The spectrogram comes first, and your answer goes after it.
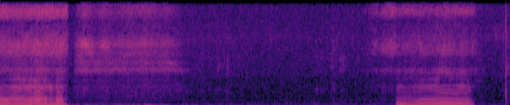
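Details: Sleeping pug, said to sleep a lot lately, perhaps from age, snoring loudly: two rasping, buzzy snores, each about one and a half seconds long and some seven seconds apart, with soft breathing noise between them.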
